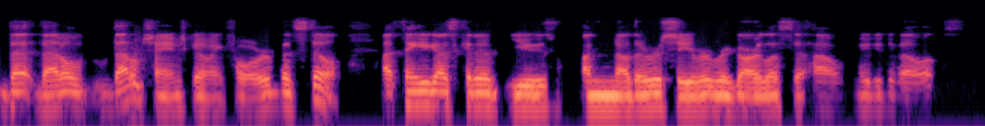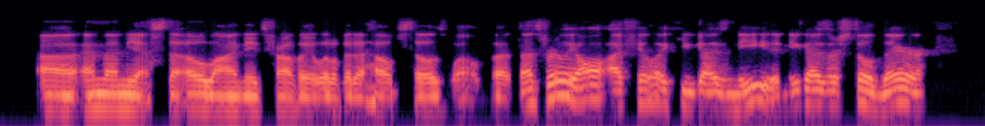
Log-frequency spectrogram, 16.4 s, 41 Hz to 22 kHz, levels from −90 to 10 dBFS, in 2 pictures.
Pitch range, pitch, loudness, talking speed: 95-105 Hz, 100 Hz, -19 LUFS, 200 wpm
